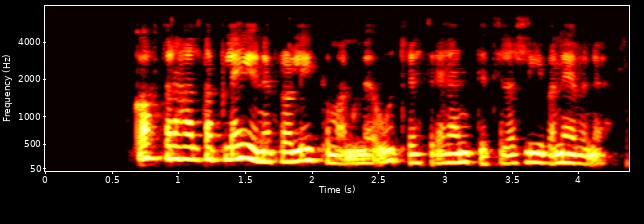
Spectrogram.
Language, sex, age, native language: Icelandic, female, 30-39, Icelandic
